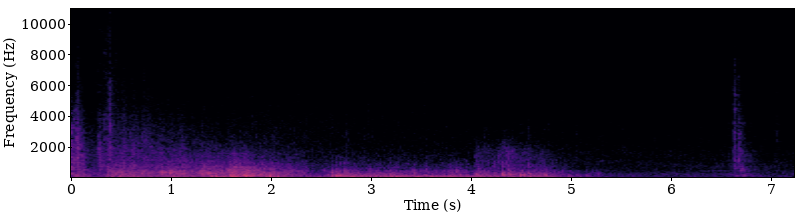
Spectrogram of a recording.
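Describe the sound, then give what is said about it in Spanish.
Thunder from lightning under a cloudy sky rolls as a loud, deep rumble during a storm. It holds for about five seconds, then fades to a quieter tail. “Varios relámpagos caen bajo un cielo cubierto de nubes.”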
